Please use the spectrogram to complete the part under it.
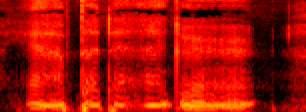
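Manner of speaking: secretive, soft, hushed whisper under the breath. Retelling how Rob answered about the dagger, retelling a whisper. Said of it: "he whispers".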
